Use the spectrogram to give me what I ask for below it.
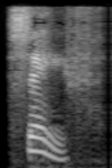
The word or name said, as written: seif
